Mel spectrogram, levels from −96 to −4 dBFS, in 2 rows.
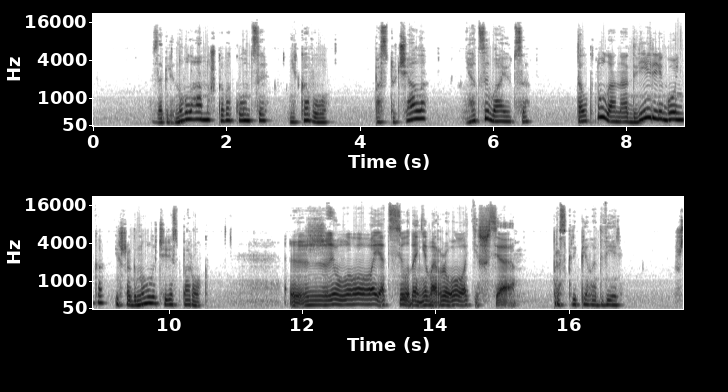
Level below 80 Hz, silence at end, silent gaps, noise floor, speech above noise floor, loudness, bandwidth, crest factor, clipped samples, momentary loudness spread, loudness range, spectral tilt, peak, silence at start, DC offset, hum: -64 dBFS; 0 s; none; -56 dBFS; 41 dB; -16 LUFS; 16.5 kHz; 14 dB; under 0.1%; 11 LU; 5 LU; -6 dB/octave; -4 dBFS; 0.9 s; under 0.1%; none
